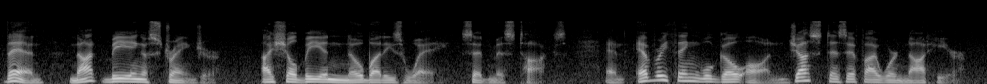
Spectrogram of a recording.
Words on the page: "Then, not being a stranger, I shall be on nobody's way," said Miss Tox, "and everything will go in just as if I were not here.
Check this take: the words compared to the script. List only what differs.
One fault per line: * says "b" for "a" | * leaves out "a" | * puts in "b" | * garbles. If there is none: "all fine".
* says "in" for "on"
* says "on" for "in"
